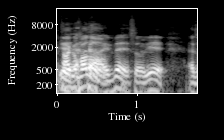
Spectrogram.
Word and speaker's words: Tagovailoa: Tua Tagovailoa. we know who you're talking You about. gonna call him Tua? Yeah. Nah, you said it right, Tagovailoa.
